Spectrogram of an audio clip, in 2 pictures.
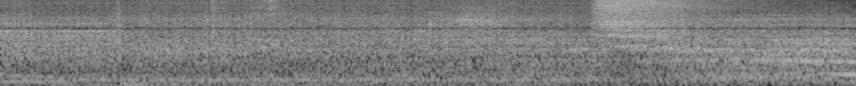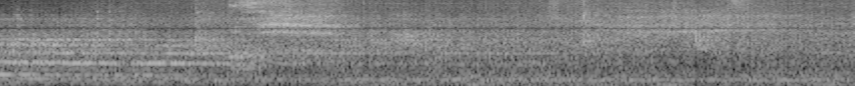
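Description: Steady vehicle rumble like a passing bus or train, with a faint whine that slides down in pitch and swells a little around the middle.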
